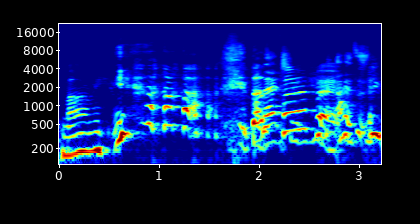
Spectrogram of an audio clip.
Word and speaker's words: Mhairi: But only because it rhymes with Mhairi.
